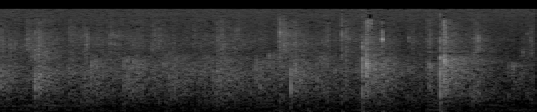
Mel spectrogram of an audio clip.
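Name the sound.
audience applauding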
